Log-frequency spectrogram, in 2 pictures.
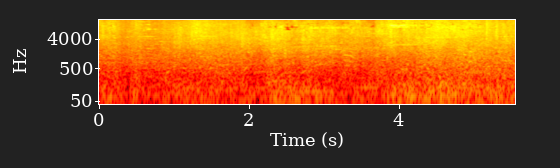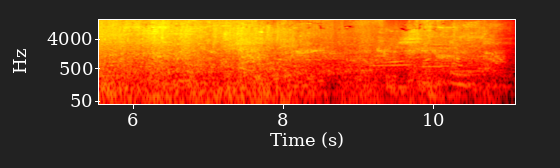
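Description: Game spell effects crackle and boom during a fast fight.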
